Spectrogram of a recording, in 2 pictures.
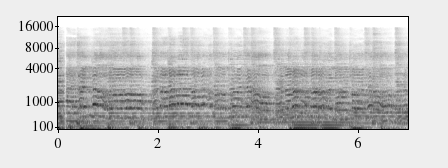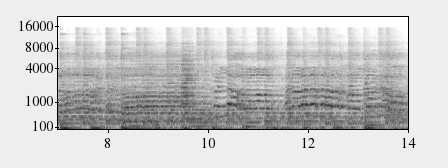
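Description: A woman singing a Portuguese popular dance song through a microphone, accompanied by a button accordion playing chords over a steady bass beat.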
